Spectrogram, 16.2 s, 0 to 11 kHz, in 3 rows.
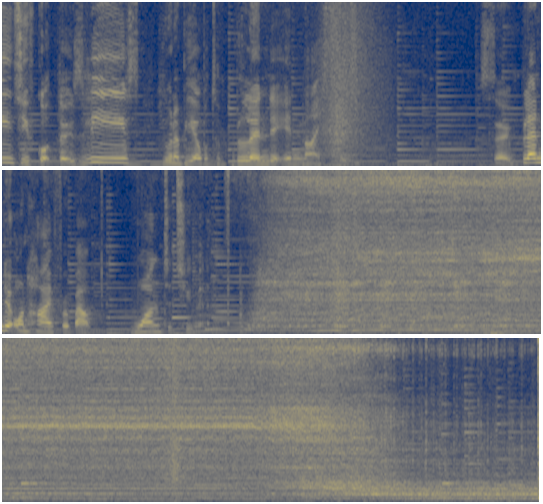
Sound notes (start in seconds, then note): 3.5 gentle music; 7.8 blender wiring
